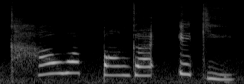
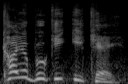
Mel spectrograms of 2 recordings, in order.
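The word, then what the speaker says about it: Kayabuki Ikku: By Kawabunga Iki. Yoimiya, this is a really strange name. Who's this Kawabunga? It's pronounced Kayabuki Ike.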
